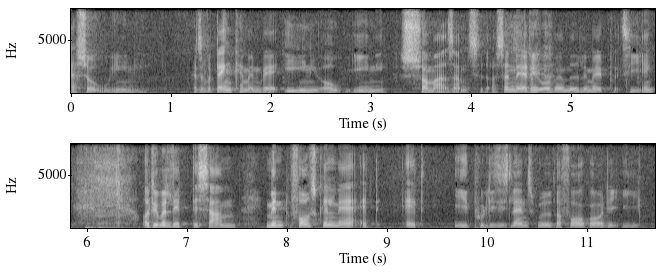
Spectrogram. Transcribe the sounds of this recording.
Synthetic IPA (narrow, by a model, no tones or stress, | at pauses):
æɐsɒ̽ʔue̝̰ːni | ʔælsɐʋɒd̥ænkʰæmænʋæːɐʔe̝ːniɒ̽uʔe̝̰ːnisɒ̽mɑ̈ːð̞ˠsɑ̈mt͡sʰiðˠiɒ̽sɒ̽d̥n̩ɐɾ̥e̝jo̝æʋæːɐmeðˠlem̰æe̝d̥̚pʰɑ̈t͡sʰḭːeɡ̥ʔɒ̽d̥e̝ʋɑ̈le̝d̥ːe̝sɑ̈mə | menfɒːsɡ̥eln̩æɐʔæd̥ | ʔæd̥ie̝d̥̚pʰo̝lid̥isɡ̥læn̰smøːð̞ˠd̥ɑ̈fɒːɡ̥ɒ̰ːd̥e̝ʔi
